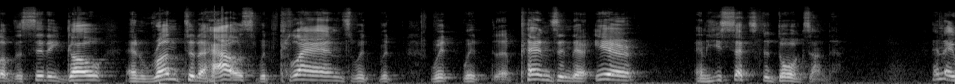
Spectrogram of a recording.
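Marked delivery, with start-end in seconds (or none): none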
